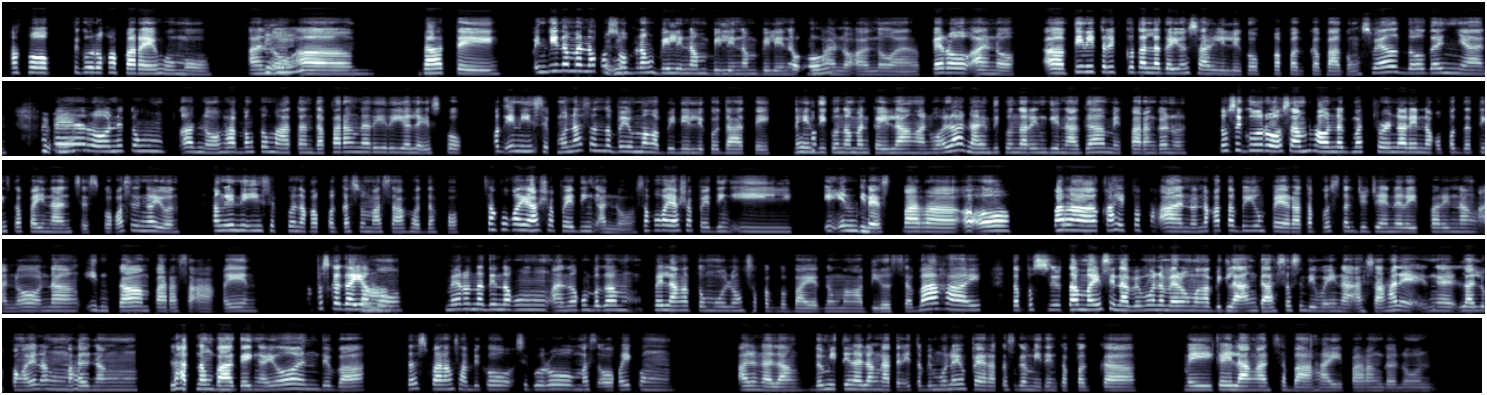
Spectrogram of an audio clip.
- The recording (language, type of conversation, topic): Filipino, unstructured, Ano ang unang bagay na binili mo gamit ang sarili mong pera?
- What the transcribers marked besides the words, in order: in English: "finances"; other background noise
